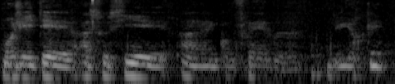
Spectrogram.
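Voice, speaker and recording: Older male interviewee, Spanish native, hesitant delivery, very dark timbre, roomy echo. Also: medium pitch, sing-song, a little hiss or hum. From Algeria. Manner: hesitant, halting with many fillers and restarts. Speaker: architect guest.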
